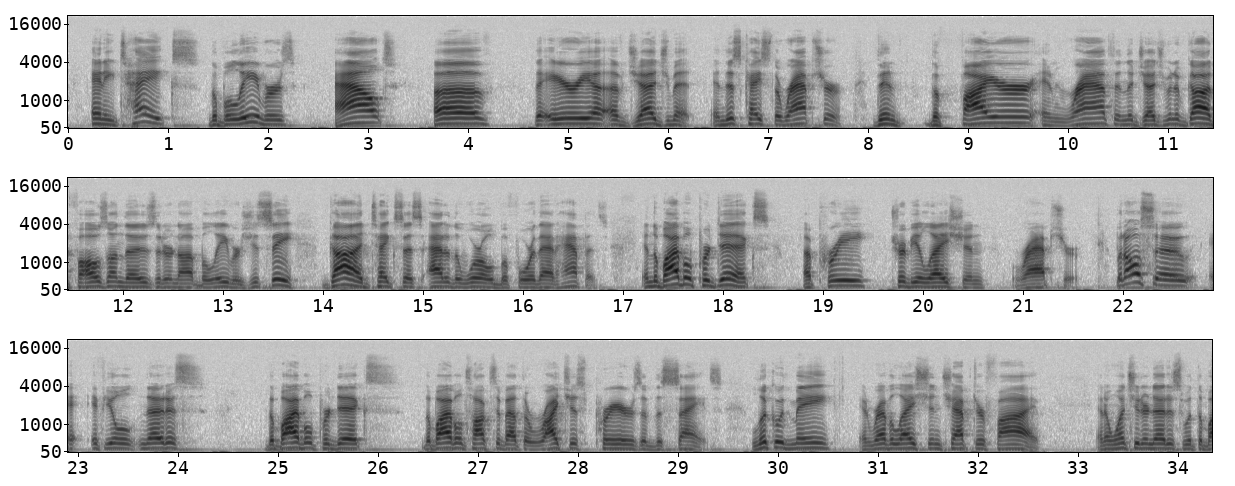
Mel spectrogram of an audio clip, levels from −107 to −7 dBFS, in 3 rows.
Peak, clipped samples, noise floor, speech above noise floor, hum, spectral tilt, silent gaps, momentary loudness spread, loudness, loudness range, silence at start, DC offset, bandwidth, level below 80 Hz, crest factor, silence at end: -6 dBFS; under 0.1%; -60 dBFS; 32 dB; none; -4 dB/octave; none; 16 LU; -27 LUFS; 5 LU; 0.25 s; under 0.1%; over 20 kHz; -66 dBFS; 22 dB; 0 s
